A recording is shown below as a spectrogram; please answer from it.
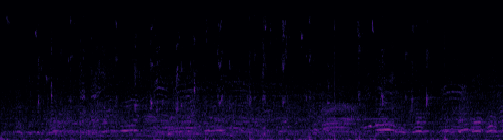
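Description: Basketball dribbled on a hardwood court during live play, as repeated low bounces, with arena crowd noise and voices in the background.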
